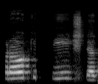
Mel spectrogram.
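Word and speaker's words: Protoctista: Hoje em dia se pronuncia Proctista, com C.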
